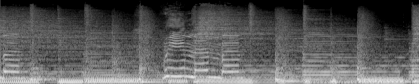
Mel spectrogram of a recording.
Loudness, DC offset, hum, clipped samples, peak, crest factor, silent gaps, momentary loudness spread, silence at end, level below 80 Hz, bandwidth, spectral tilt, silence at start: -12 LUFS; under 0.1%; none; under 0.1%; 0 dBFS; 12 dB; none; 4 LU; 0 s; -24 dBFS; 17.5 kHz; -6.5 dB/octave; 0 s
